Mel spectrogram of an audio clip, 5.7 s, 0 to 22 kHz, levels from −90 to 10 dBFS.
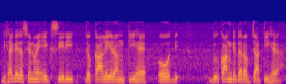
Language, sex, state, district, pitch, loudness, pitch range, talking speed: Hindi, male, Assam, Kamrup Metropolitan, 125 Hz, -17 LUFS, 120-135 Hz, 190 wpm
